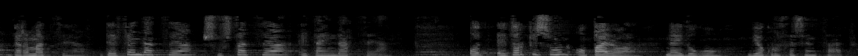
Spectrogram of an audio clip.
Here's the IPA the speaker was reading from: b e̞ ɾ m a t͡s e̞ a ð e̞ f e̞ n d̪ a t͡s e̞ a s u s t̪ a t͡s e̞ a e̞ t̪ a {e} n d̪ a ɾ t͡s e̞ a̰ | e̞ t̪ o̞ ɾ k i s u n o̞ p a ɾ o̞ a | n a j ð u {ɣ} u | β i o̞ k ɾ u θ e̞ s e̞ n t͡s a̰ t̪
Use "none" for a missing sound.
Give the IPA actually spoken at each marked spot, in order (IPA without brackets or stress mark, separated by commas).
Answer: i, ɣ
